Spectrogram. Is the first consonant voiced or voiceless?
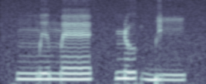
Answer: voiced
